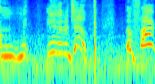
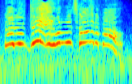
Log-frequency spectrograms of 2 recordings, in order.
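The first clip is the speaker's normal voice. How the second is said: high, loud disbelief; loud, high-pitched scoff; incredulous outburst; 13 semitones higher, 5 dB louder than usual. Real, not acted. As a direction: burst out high in exasperation. Scoffing at fake posters.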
